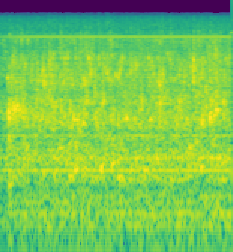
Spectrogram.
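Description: Pellet stove's fan running with a steady rushing noise and a faint hum while the stove tries to ignite after a failed start.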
